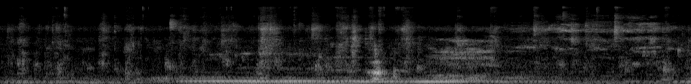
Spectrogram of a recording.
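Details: Two sows giving low, rumbling grunts that swell into a sustained throaty groan lasting about three seconds mid-clip, with a brief sharper squeak near the peak and faint clattering in the background.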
